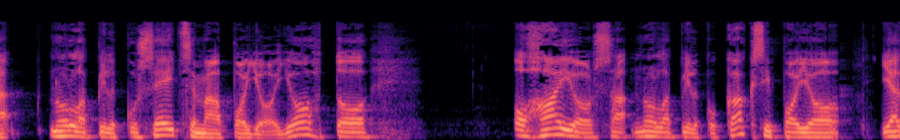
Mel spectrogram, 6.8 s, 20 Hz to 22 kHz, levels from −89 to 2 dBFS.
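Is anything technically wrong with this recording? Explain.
Yes. The speech carries two faults. Throughout, it sounds plainly rough and grainy, with noise filling the gaps between pitch harmonics. That is likely low-delay AAC compression such as AAC-ELD, and it fits a bitrate near 32 kbps. Its short frames resolve harmonics poorly, so a spectrogram shows smeared harmonic lines with hiss between them.

AAC frame loss with concealment occurs at 2.81–2.84 s and again at 6.23–6.45 s. Here the decoder substitutes guesses built from the last good spectrum. About 20 ms is lost first, then 120 ms scattered across 160 ms, with runs up to roughly 70 ms. These sound like smeared, noisy, phasey patches, and they appear as blurred, noise-textured blocks in the spectrogram.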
